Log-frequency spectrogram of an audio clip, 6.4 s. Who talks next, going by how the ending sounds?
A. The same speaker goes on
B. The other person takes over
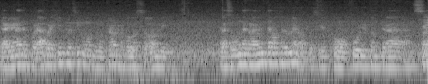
B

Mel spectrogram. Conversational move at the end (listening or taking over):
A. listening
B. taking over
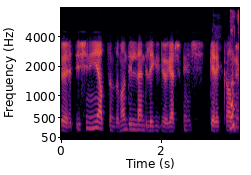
B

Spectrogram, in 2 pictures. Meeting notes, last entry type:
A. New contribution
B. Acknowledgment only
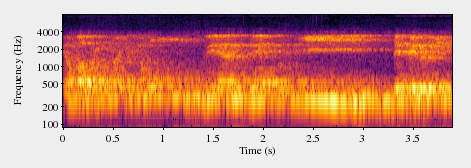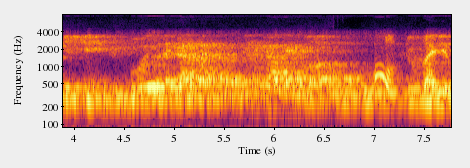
A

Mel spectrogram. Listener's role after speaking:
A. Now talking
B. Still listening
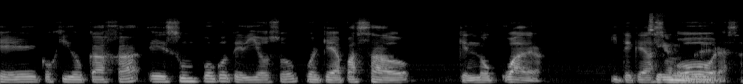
A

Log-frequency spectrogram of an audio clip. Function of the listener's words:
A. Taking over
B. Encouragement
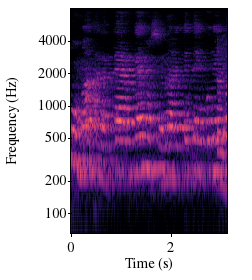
B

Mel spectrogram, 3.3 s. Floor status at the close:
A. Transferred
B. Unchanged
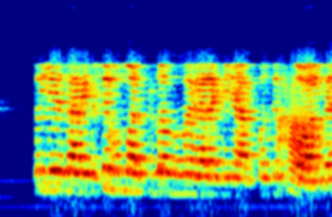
B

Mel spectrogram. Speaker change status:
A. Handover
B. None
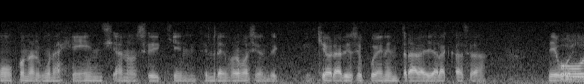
A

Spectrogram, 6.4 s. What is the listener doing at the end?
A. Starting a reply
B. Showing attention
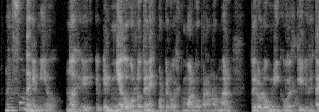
B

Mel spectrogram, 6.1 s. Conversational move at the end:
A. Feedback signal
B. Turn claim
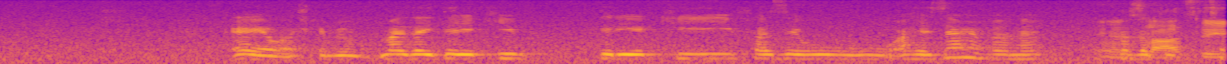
B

